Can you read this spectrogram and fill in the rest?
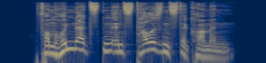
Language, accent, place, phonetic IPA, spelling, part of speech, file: German, Germany, Berlin, [fɔm ˈhʊndɐt͡stn̩ ɪns ˈtaʊ̯zn̩t͡stə ˈkɔmən], vom Hundertsten ins Tausendste kommen, verb, De-vom Hundertsten ins Tausendste kommen.ogg
- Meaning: to jump from topic to topic, to get sidetracked (in a discussion)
